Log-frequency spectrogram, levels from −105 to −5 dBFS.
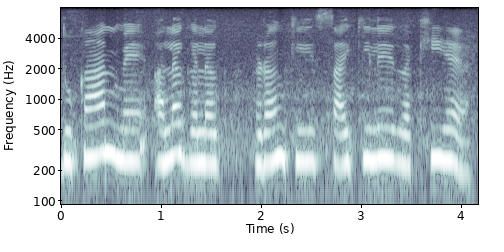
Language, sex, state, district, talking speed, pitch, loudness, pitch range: Hindi, female, Manipur, Imphal West, 130 wpm, 245 Hz, -12 LUFS, 235-265 Hz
